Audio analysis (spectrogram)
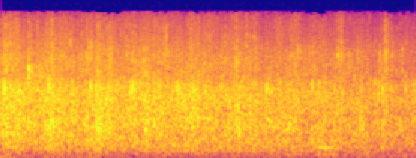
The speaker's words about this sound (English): Can you clap your hands to that this morning? I believe that.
